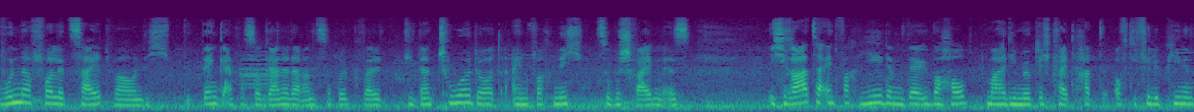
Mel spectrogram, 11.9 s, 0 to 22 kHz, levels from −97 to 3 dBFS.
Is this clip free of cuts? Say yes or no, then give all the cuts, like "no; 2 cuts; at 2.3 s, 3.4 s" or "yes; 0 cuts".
yes; 0 cuts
